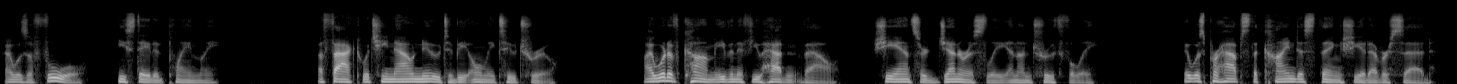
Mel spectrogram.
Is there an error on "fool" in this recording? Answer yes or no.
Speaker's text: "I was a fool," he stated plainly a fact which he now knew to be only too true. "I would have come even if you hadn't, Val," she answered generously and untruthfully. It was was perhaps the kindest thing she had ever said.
no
